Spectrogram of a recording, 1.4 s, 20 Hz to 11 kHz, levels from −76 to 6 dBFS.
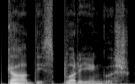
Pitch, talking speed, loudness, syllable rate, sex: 85 Hz, 175 wpm, -22 LUFS, 6.3 syllables/s, male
